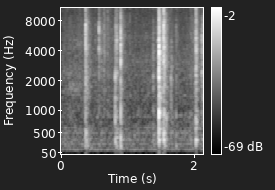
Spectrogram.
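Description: A few light clicks and taps from plastic VHS tape cases being handled, the loudest about one and a half seconds in.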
